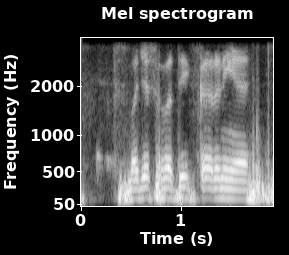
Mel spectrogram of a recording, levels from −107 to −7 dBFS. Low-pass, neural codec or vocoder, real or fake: 3.6 kHz; codec, 16 kHz in and 24 kHz out, 1 kbps, XY-Tokenizer; fake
